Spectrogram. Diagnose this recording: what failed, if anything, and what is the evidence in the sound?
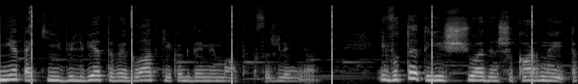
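A sharp click recurs at 0.32, 1.32, 2.32, 3.32, 4.32 and 5.32 s, a file header played as audio at the storage stage. The 1.0 s spacing shows separate WAV pieces joined without stripping their headers, so a few dozen header bytes play as samples at each piece boundary, regardless of the underlying audio. On a waveform each event is a one-millisecond spike; on a spectrogram, a thin full-band vertical line.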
